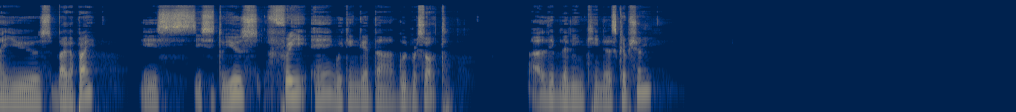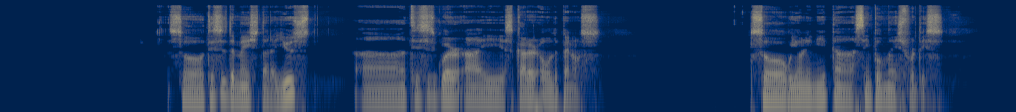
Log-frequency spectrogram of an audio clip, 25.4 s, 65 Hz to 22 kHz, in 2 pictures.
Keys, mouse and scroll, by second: 1.7 middle click, 2.1 scroll down 2, 2.4-10.1 shift+middle drag, 10.1 click, 13.7 click, 14.4-15.5 middle drag, 15.5 KP_Divide, 16.0 middle click, 16.4-16.7 scroll up 3, 16.8-19.1 middle drag, 19.1 scroll down 4, 19.4-22.0 middle drag, 22.0 click, 22.6 middle click, 23.4 KP_Divide, 24.1 click, 24.7-25.4 scroll down 3.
